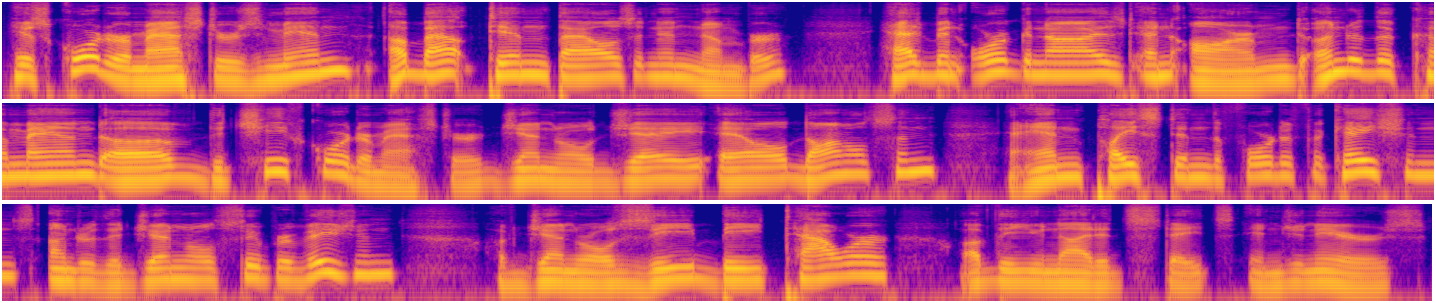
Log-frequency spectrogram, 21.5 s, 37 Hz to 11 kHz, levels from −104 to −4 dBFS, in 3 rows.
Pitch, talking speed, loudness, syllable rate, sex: 135 Hz, 120 wpm, -21 LUFS, 4.2 syllables/s, male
